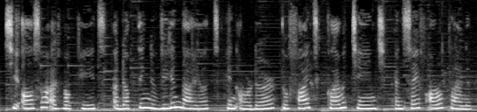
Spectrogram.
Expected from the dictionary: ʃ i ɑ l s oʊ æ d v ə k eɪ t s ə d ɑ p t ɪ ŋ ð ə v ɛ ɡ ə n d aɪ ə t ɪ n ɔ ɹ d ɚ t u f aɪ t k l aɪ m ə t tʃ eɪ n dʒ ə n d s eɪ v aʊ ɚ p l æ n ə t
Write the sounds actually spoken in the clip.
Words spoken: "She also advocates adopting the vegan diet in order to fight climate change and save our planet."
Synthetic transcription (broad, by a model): ʃ i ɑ l s oʊ æ d v ə k eɪ t s ə d ɑ p t ɪ ŋ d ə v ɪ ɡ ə n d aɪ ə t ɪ n ɔ ɹ d ɚ t u f aɪ t k l aɪ m ə t tʃ eɪ n dʒ ə n d s eɪ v aʊ ɚ p l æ n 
